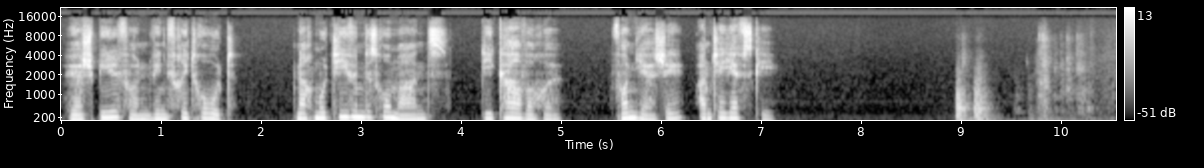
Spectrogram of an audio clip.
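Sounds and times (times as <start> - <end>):
speech: 0.1 - 7.2, 8.9 - 9.2
knocking on a door: 8.9 - 10.5.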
